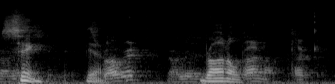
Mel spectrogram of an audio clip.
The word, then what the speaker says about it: Singh: Ah, And Singh, I don't know how to pronounce that name. Singh, yeah.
